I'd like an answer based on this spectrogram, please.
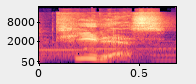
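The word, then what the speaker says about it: Tidus: games like the CETA they call him Titus even though it's spelt Titus it I call him tight as four years I'm not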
